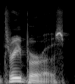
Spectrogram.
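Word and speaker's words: Tres Burros: It's called Three Burros, you know, with the Spanish pronunciation, Three Burros.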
